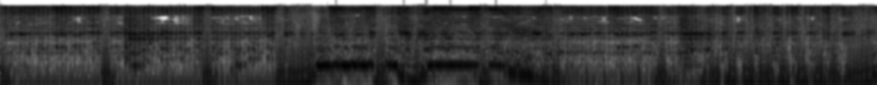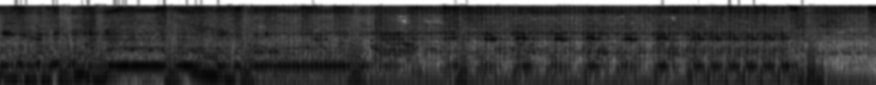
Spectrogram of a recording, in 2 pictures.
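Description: Loud live electronic dance music played on synthesizers and drums: a repeating phrase of falling bass sweeps with a held synth note over a steady heavy bass.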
